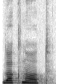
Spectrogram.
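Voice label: "блокнот", Komi, female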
